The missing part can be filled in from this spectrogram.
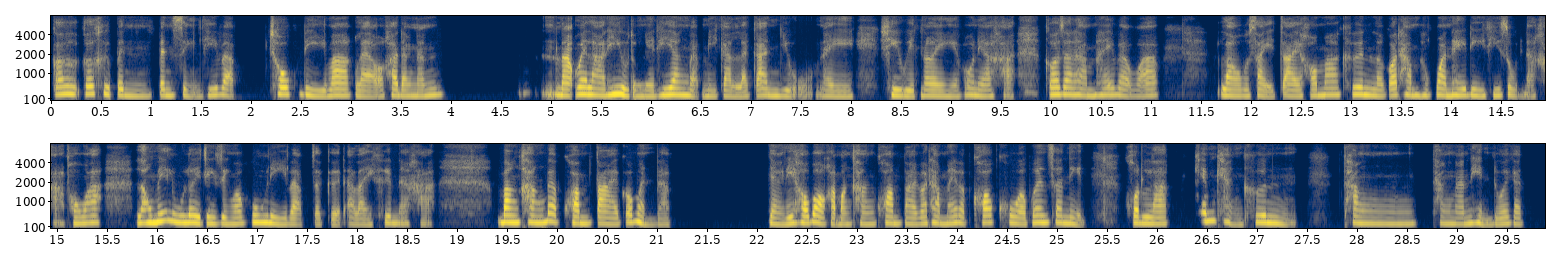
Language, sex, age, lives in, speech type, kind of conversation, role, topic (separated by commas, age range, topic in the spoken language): Thai, female, 30-34, Thailand, conversation, unstructured, none, คุณคิดว่าความตายเปลี่ยนแปลงความสัมพันธ์ของเราอย่างไรบ้าง?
